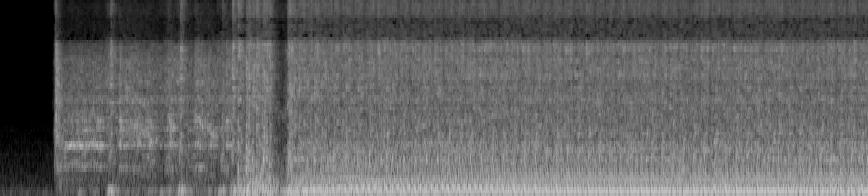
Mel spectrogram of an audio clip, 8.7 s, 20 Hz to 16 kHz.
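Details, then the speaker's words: 1967 Ford F100 truck starting and running for the first time after extensive electrical rewiring and ignition timing adjustments: cranks briefly, catches, and settles into a steady, even idle with a smooth low rumble, no knocks or misses. "wow first time that's crazy finally got it all right y'all so that's super exciting finally for the first time hearing this truck run"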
